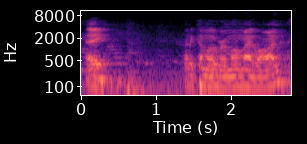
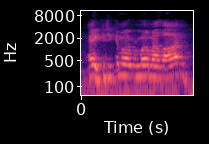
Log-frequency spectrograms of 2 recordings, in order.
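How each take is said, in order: First: Sexy tone. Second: Said in the usual way. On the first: Shown as a demonstration. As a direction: drop the voice low and make it suggestive. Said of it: "make it sound sexy by the tone of your voice". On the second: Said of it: "normal things you can say to somebody".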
